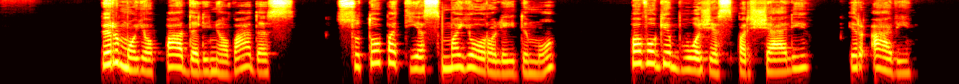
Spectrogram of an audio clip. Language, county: Lithuanian, Kaunas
